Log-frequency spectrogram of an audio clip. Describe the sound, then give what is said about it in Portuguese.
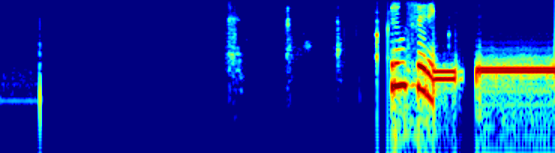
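Telephone transfer tones on a bank customer-service call being passed to quality control: a few faint clicks, then a short burst of shifting, warbling electronic tones, followed by a steady, continuous single-pitched tone that holds to the end. “eu vou transferir agora”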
